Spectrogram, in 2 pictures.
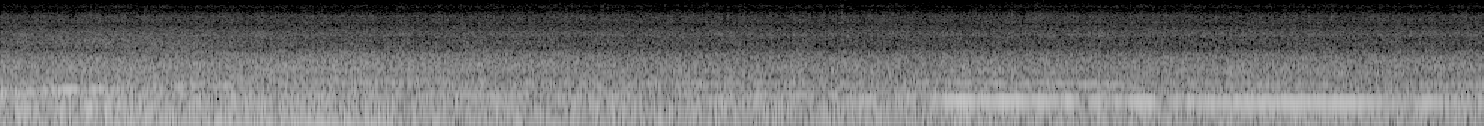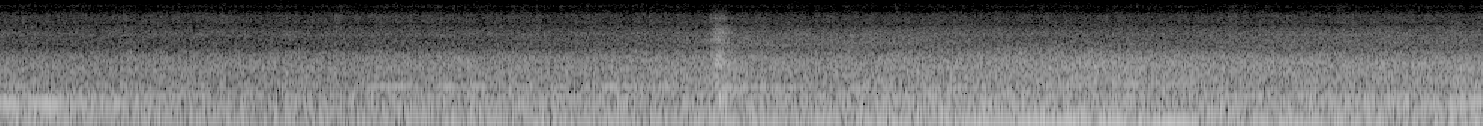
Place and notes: Rummelsburg, Berlin, Germany - Brown coal barges unloading, Heizkraftwerk Klingenberg
Brown coal arriving from opencast mines by barge is unloaded by huge grabbers on cranes that swing their load in a graceful arc to dump it on the vast coal stores. The thundering of the grabber into the barge is accompanied by the sounds of water pouring into the canal and heavy traffic in this bleak, but impressive, industrial area.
